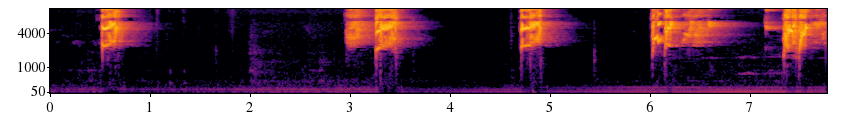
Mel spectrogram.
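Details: Lovebird calls: sharp, screechy chirps, some doubled, arriving at irregular gaps of one to two seconds over a steady low background hum.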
